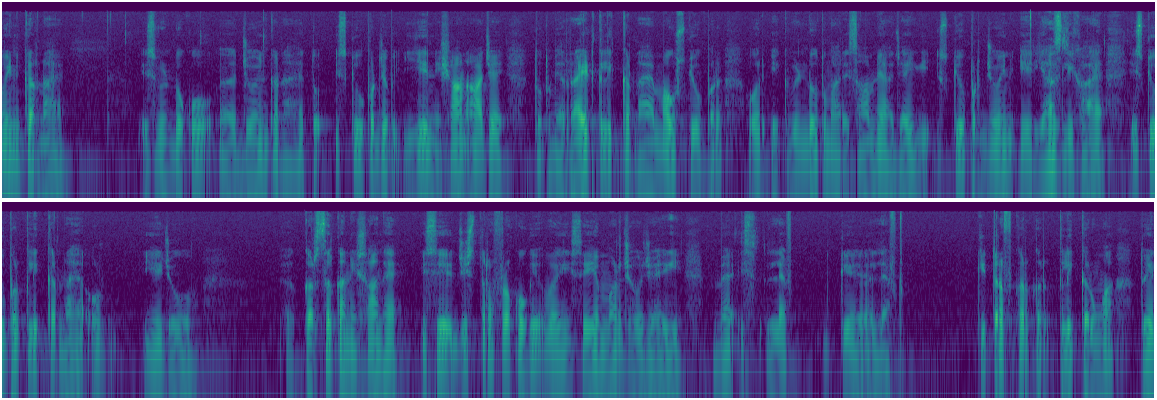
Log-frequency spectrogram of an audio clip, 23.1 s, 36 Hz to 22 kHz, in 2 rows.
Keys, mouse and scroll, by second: 1.2-4.3 drag, 5.8-8.9 right drag.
